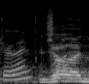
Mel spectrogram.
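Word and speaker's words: Drouhin: say the next one how do you say it again drwan Joseph Duwan with the Duwan Estates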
